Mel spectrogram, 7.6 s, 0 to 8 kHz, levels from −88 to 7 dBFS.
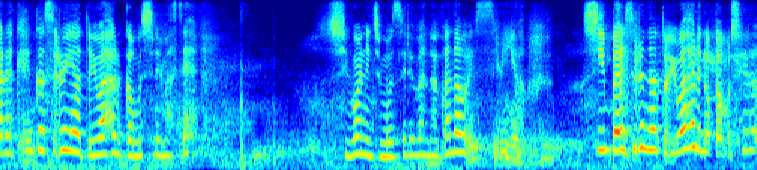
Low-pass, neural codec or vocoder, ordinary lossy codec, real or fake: none; codec, 16 kHz, 2 kbps, X-Codec, HuBERT features, trained on LibriSpeech; none; fake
